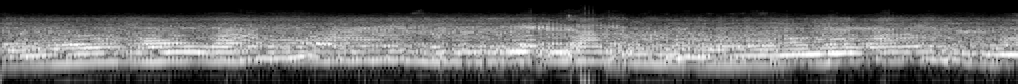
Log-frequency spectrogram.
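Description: Alfa Romeo Giulia Sprint GT's tuned two-litre four-cylinder engine revving hard through a gymkhana run, its pitch rising and falling several times as it accelerates and backs off between the cones.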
